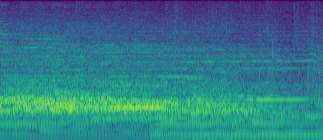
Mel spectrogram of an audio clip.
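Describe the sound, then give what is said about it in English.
A large crowd roars with sustained screams, whoops and cheers, loud and dense throughout, with a steady musical drone underneath that eases slightly toward the end. “Come on, if you believe that, come on, scream.”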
